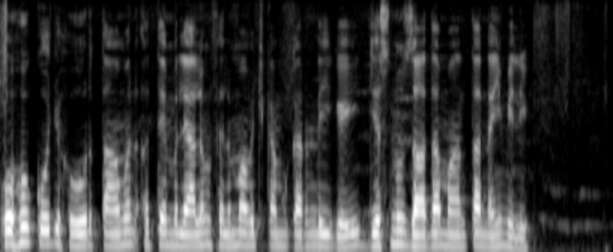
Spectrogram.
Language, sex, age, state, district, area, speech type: Punjabi, male, 30-45, Punjab, Patiala, rural, read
